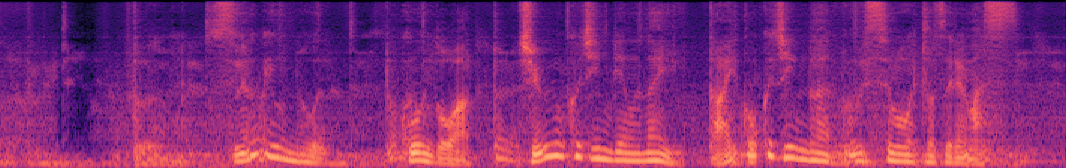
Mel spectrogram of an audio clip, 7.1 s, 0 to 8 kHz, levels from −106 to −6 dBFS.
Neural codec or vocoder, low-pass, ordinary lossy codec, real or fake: codec, 16 kHz, 1 kbps, FunCodec, trained on LibriTTS, 50 frames a second; none; none; fake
